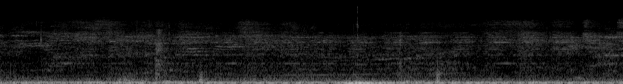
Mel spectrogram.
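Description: Film soundtracks with music playing through computer speakers, several at once, over a heavy low rumble; a louder low boom about three and a half seconds in.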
